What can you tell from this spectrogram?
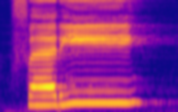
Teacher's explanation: Huruf ro dibunyikan secara tarqiq sebab ro-nya barisnya di bawah kasrah, maka bacanya tipis, pangkal lidah datar. Fari. Ri mad tabi'i zahiri karena ada ya sukun yang didahului baris kasrah, maka dibaca ro-nya panjang 2 harokat.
